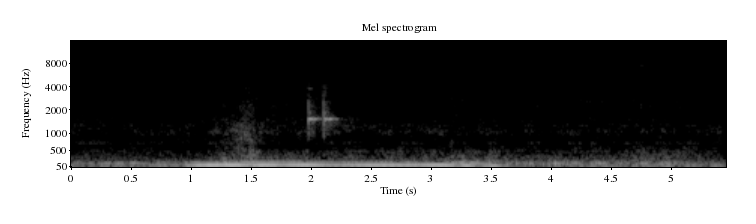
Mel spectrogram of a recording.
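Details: Shih-poo puppy snoring while asleep indoors: a low, steady rumbling snore lasting about two and a half seconds, with a faint brief click partway through, in an otherwise quiet room.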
